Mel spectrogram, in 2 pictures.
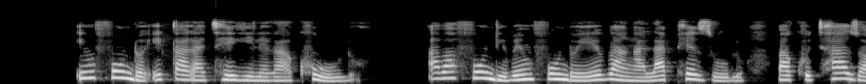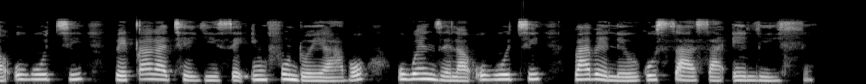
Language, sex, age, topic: North Ndebele, female, 18-24, education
